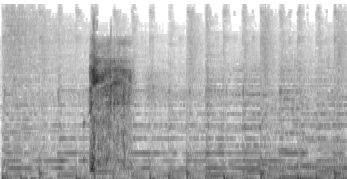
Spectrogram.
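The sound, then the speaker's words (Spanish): A single harsh, explosive cough from a coughing fit bursts out about a second in, loud, over a steady tonal background that continues afterward. “Bueno, mientras me ha dado un ataque de tos horroroso.”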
